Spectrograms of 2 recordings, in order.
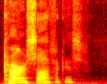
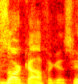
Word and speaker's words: sarcophagus: It's sarcophagus, not carcophagus? – It's sarcophagus, yeah.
